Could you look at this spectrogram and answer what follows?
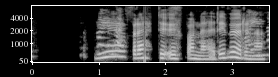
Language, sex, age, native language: Icelandic, other, 6, Icelandic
